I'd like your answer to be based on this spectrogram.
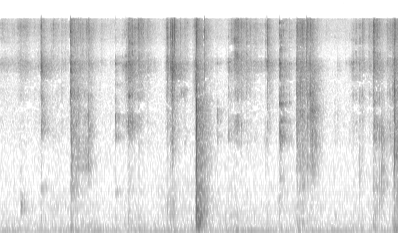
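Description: A solid square pink Marseille soap cube held in the hand is scraped with a utility knife blade. The result is quick, bright, dry scraping and shaving strokes in irregular bursts, with almost no low end and very short decay.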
